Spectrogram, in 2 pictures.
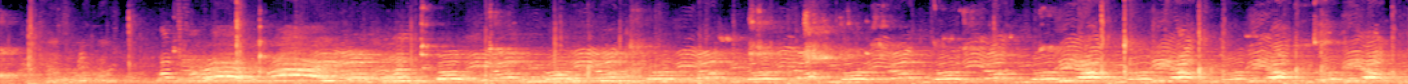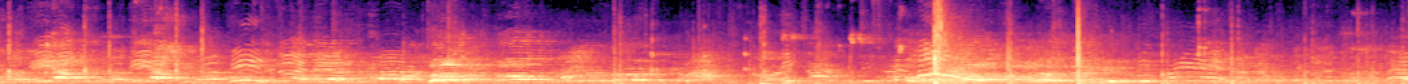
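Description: A basketball thumps as players dribble it.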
